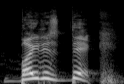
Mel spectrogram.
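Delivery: loud, slow, drawn-out taunt; mock threat. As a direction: bellow it slowly as a hammed-up challenge. Act's big move with dog.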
